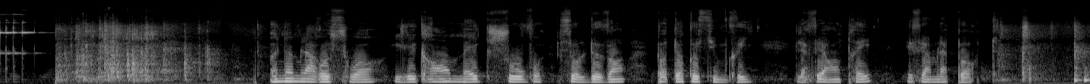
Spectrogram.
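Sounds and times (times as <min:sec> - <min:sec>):
doorbell ringing at an apartment door: 0:00.0 - 0:00.6
speech: 0:02.8 - 0:09.8.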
